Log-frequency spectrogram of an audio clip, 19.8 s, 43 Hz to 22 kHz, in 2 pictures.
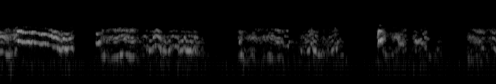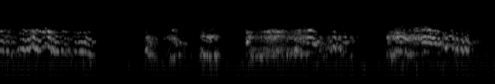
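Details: Indoor pen holding a litter of six Blenheim Cavalier King Charles Spaniel puppies, born March 7–8 and in potty training; repeated wavering, rising and falling whimpers and yelps in quick bursts, some loud and sharp, separated by brief pauses.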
